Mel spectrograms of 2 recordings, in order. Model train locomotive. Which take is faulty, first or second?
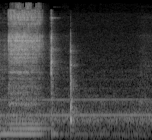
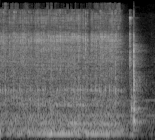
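second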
